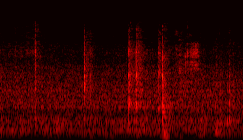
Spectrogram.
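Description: A few light clicks and taps of fingers handling the pages of a photobook, about five in all, the loudest near the end, over low room noise.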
